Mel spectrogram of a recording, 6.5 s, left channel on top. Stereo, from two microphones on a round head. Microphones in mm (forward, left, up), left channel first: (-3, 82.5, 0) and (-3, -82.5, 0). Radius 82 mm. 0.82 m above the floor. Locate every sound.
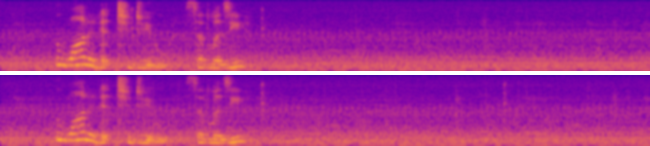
0.6 s a woman speaking: 15° left (ahead or behind), 0.8 m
